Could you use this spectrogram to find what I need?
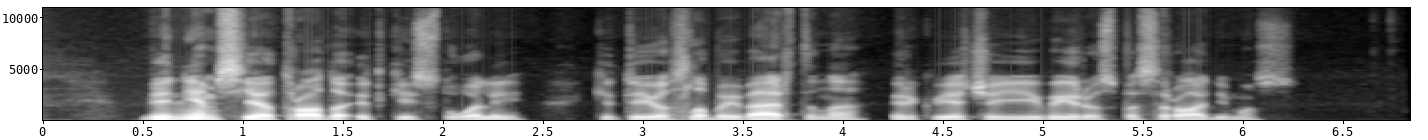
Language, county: Lithuanian, Alytus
